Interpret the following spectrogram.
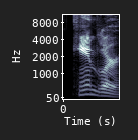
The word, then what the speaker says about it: Candler: Talking about Chandler Price's comment here, saying everyone talking. Candler, excuse me, Candler Price. I was like, maybe it is Chandler, but it's spelled Candler.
